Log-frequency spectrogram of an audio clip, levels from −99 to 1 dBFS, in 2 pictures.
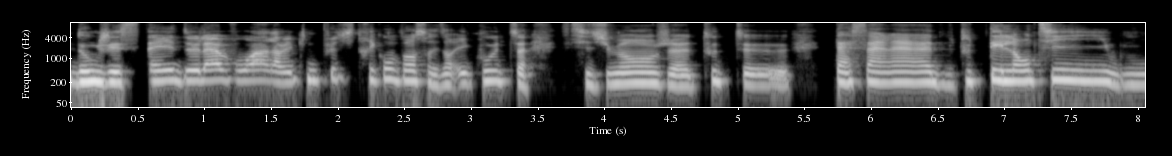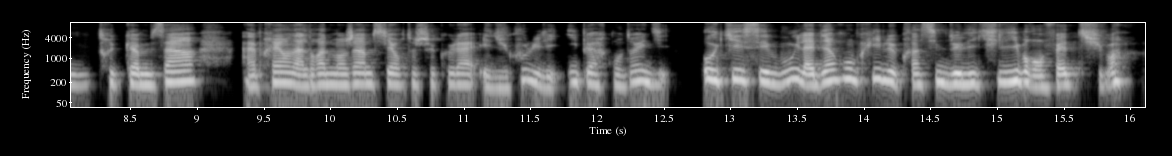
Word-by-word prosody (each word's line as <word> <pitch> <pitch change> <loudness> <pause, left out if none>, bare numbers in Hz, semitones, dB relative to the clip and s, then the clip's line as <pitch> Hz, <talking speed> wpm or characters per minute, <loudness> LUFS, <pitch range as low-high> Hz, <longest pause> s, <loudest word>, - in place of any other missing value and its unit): Donc, 210 +1 +8
j'essaye 210 +2 +2
de 225 - 0
l'avoir 225 0 +2
avec 200 +3 -3
une 225 - -3
petite 250 +2 -6
récompense 225 -2 -1
en 180 - -4
disant: 175 +1 -5
«Écoute, 215 +2 -3 0.4
si 180 - -5
tu 170 +3 -1
manges, 195 -1 +1
heu, 160 -1 0
toute, 215 -3 -6
heu, 165 - -4 0.3
ta 200 -2 +2
salade 205 -1 +2
ou - - -11
toutes 215 +5 -5
tes 235 -2 +7
lentilles 220 0 +3
ou 175 -2 -7
truc 190 -2 -6
comme 180 -2 +1
ça, 205 +5 +3 0.3
après 170 +6 0
on - - +3
a 180 - +3
le 165 - +1
droit 175 +2 0
de - - -2
manger 175 +1 +1
un 185 - +2
petit 185 +1 -2
yaourt 175 0 -3
au 180 - -5
chocolat» 175 0 -1
et - - -6
du 140 0 -8
coup 240 - -7
lui 210 - -1
il 155 - -7
est - - -12
hyper 190 -3 -4
content, 165 +4 -7
il 220 -1 +1
dit: 180 -3 -8 0.2
«OK 240 -1 +2
c'est 220 -1 +2
bon» 205 +7 -2
il 205 - +3
a 170 - +7
bien 215 +6 +2
compris 250 0 -1
le 215 -4 +2
principe 180 +3 -2
de 185 - +4
l'équilibre 200 +3 +2
en 155 - -1
fait 170 +3 -1
tu - - 0
vois 205 +3 -1
200 Hz, 240 wpm, -23 LUFS, 180-220 Hz, 0.4 s, Donc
